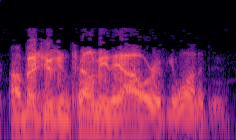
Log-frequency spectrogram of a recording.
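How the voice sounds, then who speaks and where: A man's voice: on the low side, animated, normal speed, breathy edge. An actor playing a paternal but stern prison warden in a radio drama, hearty and impatient in his lecturing. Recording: muffled, tinny old radio broadcast.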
